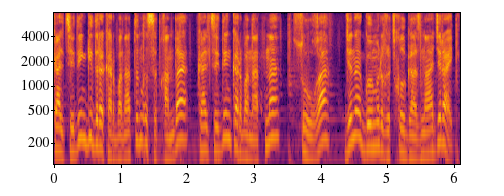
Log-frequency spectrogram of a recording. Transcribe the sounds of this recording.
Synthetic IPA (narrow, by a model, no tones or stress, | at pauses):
kʲʰalʲt̪sed̪ɪŋɡʲijd̪rokʰorbonat̪ənəsət̪̚qɑnd̪ɑkʲʰalʲt̪sed̪ɪŋkʰorbonat̪ənɑsuʁɑ | ʒæneɡʰʲɵmɪɾʁət͡ʃqəlˠɡazənɑːʒəɾɑjd̪ə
